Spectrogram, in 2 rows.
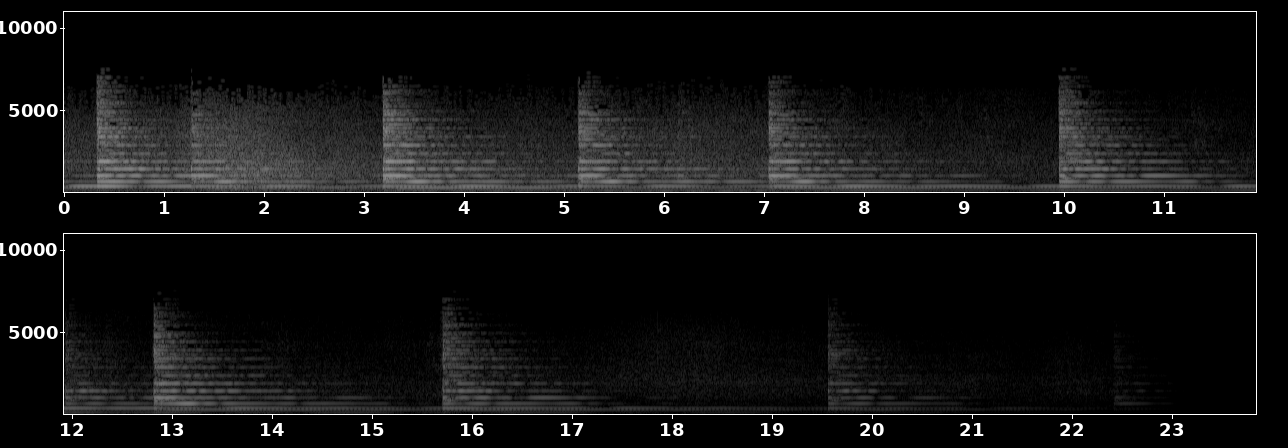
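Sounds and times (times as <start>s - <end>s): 
bells ringing: 0.0s - 18.8s.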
